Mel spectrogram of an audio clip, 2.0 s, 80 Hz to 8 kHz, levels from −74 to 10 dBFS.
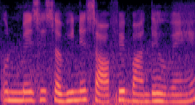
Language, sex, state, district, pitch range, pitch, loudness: Hindi, female, Bihar, Samastipur, 205-235 Hz, 225 Hz, -14 LUFS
